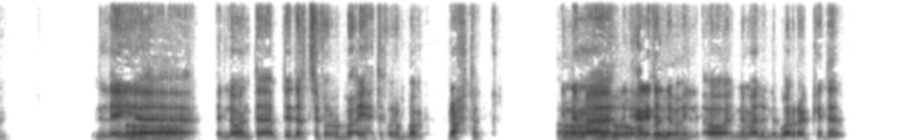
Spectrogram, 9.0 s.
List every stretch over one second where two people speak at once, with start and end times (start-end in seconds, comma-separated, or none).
5.6-6.9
